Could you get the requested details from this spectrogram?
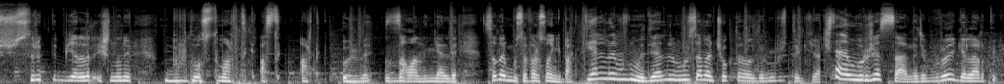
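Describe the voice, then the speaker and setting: A man giving excitable live gameplay commentary, reacting with quick exclamations and urgent repeated words. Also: high voice. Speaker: gaming video creator.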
